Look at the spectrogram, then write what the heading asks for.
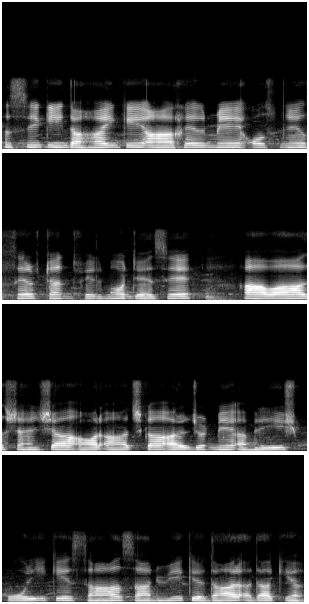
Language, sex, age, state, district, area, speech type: Urdu, female, 60+, Uttar Pradesh, Lucknow, urban, read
